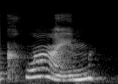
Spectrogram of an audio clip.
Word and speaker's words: climb: following our rules so climb has a silent B buh buhbuh at the end you can't really hear it okay and now our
